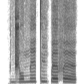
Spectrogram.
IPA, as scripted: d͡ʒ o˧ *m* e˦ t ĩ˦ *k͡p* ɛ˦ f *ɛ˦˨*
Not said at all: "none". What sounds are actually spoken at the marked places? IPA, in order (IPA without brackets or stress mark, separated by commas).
m, k͡p, ɛ˦˨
